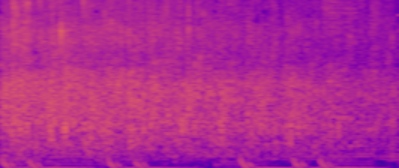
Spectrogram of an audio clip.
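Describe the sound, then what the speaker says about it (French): Small group applauding a French woman's graduation with a five-year master's-level degree, steady dense clapping that continues evenly throughout without any speech over it. "Est-ce qu'on peut applaudir?"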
